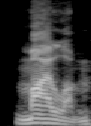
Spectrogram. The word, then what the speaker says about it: Milam: and look someone did tell me how to pronounce this town or um Milano by 9 15. going up Milam thank you by the way J.R Lopez or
